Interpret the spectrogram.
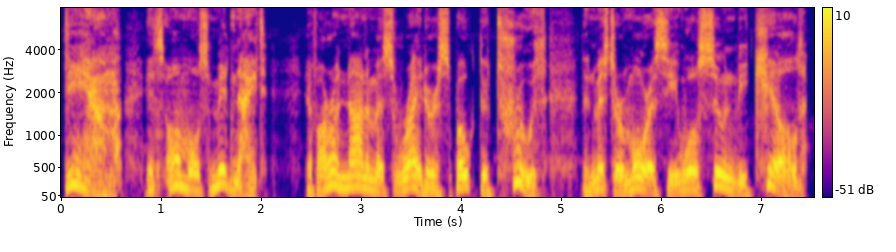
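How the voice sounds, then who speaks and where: Gentleman private detective for an adventure game: articulate, theatrical, crisp and lively in pitch. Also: unhurried, no echo, exaggerated voice. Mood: urgent, intrigued. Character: earnest, observant male private detective, gentlemanly. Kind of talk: scripted adventure game dialogue.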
